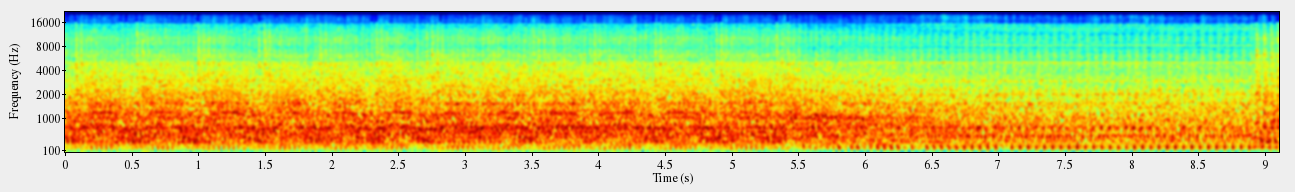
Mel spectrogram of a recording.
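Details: John Deere LA100 riding mower (5-speed transaxle), sat a long time with water in the tank and hard starting blamed on valves, now running off choke: loud, busy single-cylinder buzz at steady speed, no sputter or dropouts; runs evenly, though the spark plug is suspected to have failed.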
